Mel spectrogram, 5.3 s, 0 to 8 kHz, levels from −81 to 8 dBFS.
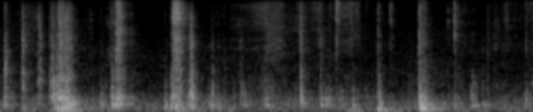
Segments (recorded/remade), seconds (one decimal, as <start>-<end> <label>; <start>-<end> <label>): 0.0-1.3 recorded; 1.3-2.3 remade; 2.3-4.0 recorded; 4.0-4.7 remade; 4.7-5.3 recorded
